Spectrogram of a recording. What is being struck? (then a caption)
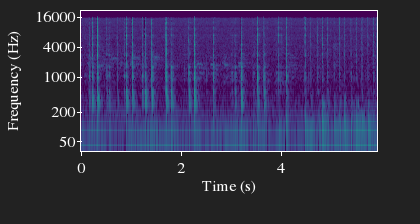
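Glass vanity mirror in plastic frame. Fingertips and nails tap quickly across a round glass makeup vanity mirror in a white plastic frame, dry and solid. The result is a rapid series of sharp, clicky taps with a brief glassy ring around 520 Hz and bright edges, over a low, steady background rumble that thickens toward the end.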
